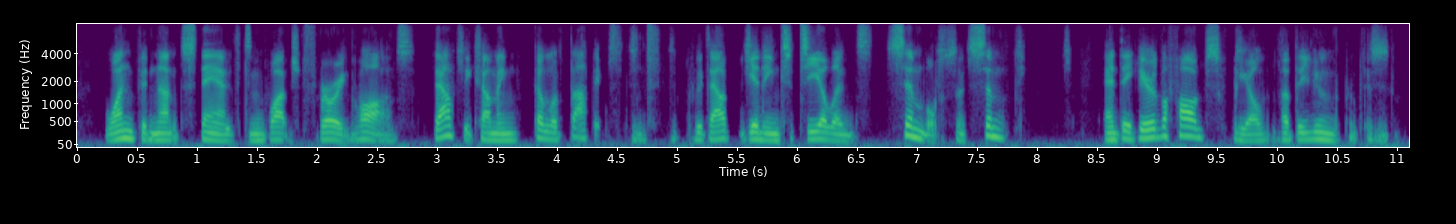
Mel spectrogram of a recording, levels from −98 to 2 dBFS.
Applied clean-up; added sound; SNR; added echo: neural diffusion model UNIVERSE++.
